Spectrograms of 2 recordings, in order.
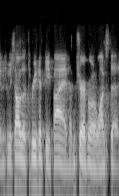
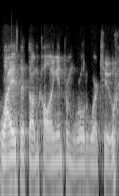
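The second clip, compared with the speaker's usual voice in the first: ordinary delivery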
